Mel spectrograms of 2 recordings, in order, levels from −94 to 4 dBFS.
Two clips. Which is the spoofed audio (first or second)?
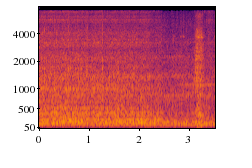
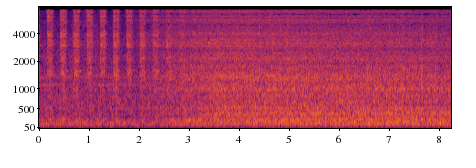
second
